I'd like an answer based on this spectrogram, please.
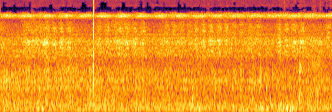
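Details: A katydid's steady, high-pitched buzzing drone runs unbroken at night in a yard, with a nearby tree cricket, suspected black-horned, also calling.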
